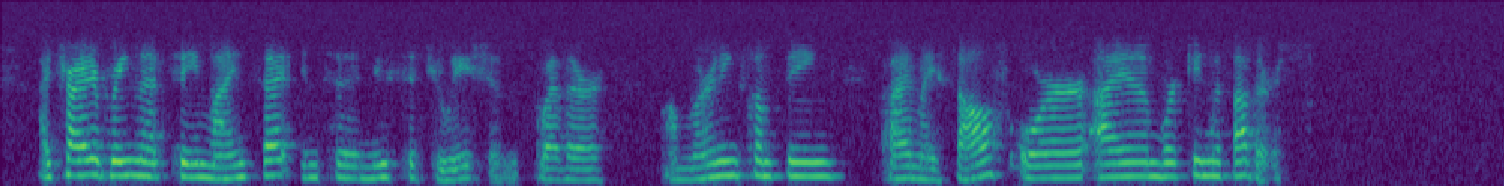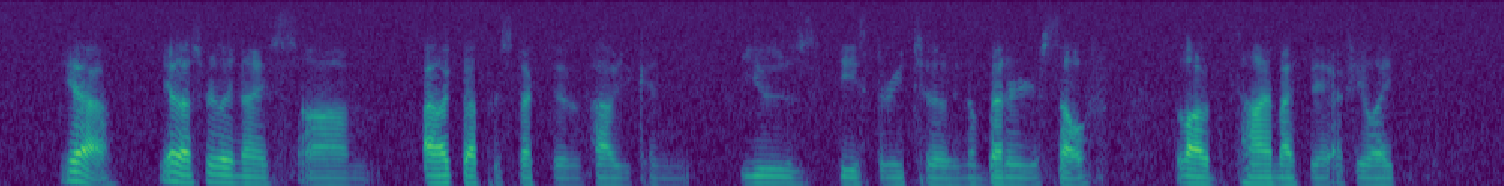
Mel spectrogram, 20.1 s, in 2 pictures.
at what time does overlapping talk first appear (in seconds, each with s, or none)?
none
